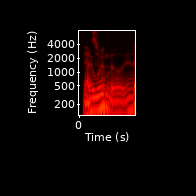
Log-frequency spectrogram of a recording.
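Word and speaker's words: Aiwendil: Then there's Iwendil. I think I said that right. – Yeah, I think you did. Iwendil.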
